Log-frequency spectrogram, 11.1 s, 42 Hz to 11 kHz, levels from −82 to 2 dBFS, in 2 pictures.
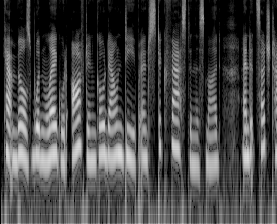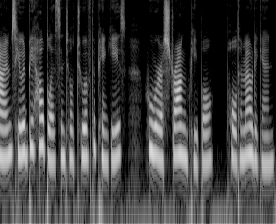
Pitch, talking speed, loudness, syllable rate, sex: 220 Hz, 190 wpm, -20 LUFS, 4.8 syllables/s, female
